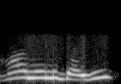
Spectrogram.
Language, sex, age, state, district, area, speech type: Hindi, female, 30-45, Uttar Pradesh, Mau, rural, conversation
